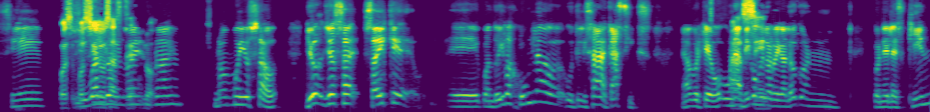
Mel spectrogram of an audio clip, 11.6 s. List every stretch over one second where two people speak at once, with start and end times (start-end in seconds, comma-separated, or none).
0.7-2.0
